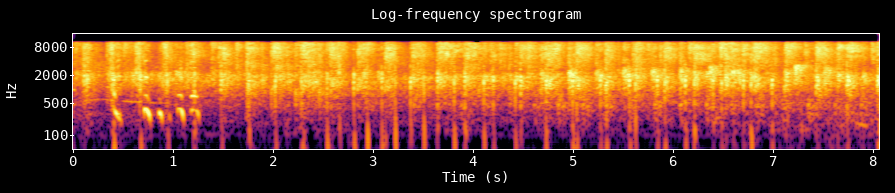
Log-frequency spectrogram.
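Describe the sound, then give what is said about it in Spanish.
An audience applauds in farewell for about eight seconds, a dense, loud patter of many hands clapping at once, with a brief voice rising over it near the start. “Vamos a despedirnos con un aplauso, ¿no?”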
